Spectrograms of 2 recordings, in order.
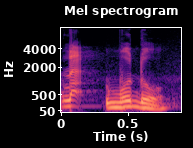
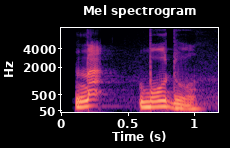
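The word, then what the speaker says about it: نَعْبُدُ: Hamzah di bawah a i u na'budu kalau ain a i u na'budu harus dirasain sama teman-teman pelafalannya ya. Dirasakan ya. Oke, jadi izin ya, jangan lagi ada yang membaca begini na'budu jangan di pangkal tenggorokan. Jangan di sini nih, tapi naik sedikit ke sini. Na'budu.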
